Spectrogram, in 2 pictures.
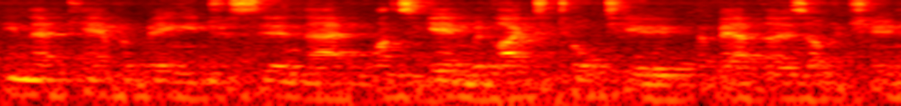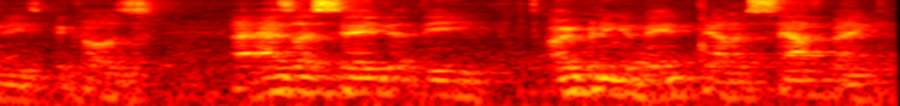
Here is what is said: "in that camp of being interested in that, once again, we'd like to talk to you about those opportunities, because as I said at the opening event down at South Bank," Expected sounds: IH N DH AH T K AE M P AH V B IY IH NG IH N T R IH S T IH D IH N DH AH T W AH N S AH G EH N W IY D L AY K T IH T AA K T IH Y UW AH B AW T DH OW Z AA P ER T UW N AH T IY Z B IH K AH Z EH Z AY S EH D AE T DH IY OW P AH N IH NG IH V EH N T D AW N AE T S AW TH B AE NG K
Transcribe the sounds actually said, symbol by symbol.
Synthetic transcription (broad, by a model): IH N DH AH T K AE M P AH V B IY IH NG IH N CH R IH S T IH D IH N DH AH T W AH N S AH G EH N W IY D L AY K T IH T AA K T IH Y UW AH B AW T DH OW Z AA P ER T UW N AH T IY Z B IH K AH Z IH Z AY S EH D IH T DH IY OW P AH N IH NG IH V EH N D AW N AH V S AW TH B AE NG K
